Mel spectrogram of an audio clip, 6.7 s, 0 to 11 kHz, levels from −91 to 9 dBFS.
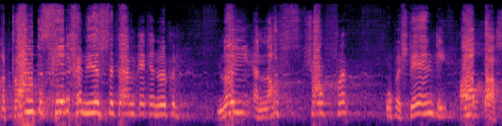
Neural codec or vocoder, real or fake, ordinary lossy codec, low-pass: codec, 44.1 kHz, 1.7 kbps, Pupu-Codec; fake; none; 9.9 kHz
